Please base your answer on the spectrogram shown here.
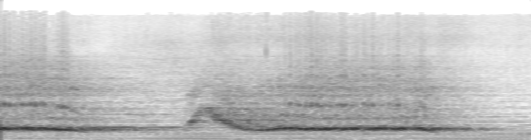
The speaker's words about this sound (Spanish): ¿Eso es un canto de ballena? ¡Pero qué barbaridad!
